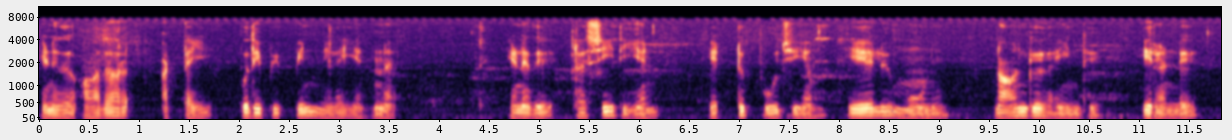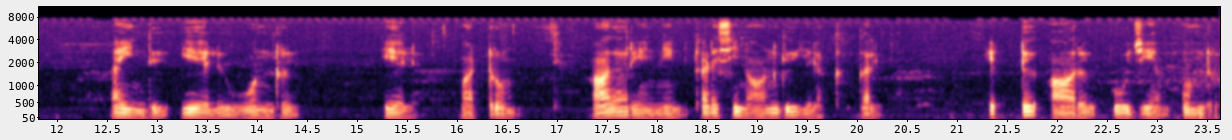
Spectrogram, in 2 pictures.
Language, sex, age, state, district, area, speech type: Tamil, male, 18-30, Tamil Nadu, Salem, rural, read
